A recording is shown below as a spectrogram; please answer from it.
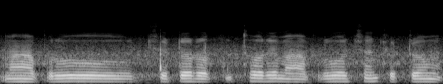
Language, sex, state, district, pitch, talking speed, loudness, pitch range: Odia, male, Odisha, Sambalpur, 135 Hz, 110 wpm, -16 LUFS, 130-140 Hz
